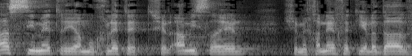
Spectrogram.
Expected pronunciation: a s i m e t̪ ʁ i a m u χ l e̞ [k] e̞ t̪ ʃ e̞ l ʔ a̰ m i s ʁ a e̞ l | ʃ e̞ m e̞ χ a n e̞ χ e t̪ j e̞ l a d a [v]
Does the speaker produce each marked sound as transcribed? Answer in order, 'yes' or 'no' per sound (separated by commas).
no, yes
